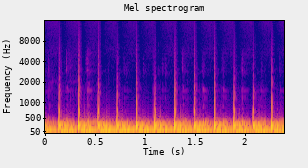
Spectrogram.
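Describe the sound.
Rapid, evenly spaced taps, about five per second, mimic a sudden racing heartbeat following a normal pulse, over a steady low hum, loud with no talking.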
